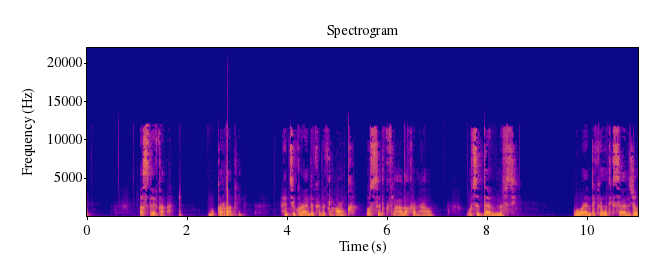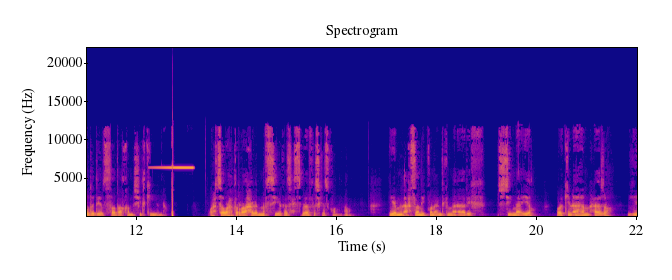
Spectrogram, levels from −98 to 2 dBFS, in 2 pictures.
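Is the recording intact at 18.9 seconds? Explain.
No. AAC compression runs throughout, so 18.9 s is affected. Nothing sounds above 13.4 kHz, and the speech sounds dull and fizzy, likely from a low bitrate near 32 kbps.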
